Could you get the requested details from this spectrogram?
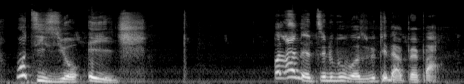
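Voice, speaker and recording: A man speaks with a Nigerian accent. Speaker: political commentator. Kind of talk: political commentary video. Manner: animated.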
